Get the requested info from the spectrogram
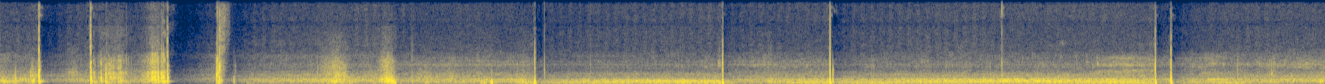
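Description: Handling noise of a handheld camera: scattered sharp clicks and knocks, with brief dropouts near the start, over a steady low hum.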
